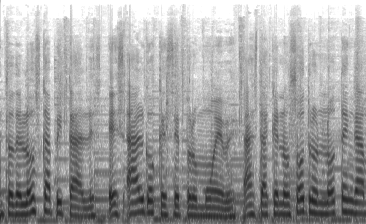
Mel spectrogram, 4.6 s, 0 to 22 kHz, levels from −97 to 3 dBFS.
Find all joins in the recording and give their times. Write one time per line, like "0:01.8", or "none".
0:01.2
0:03.0

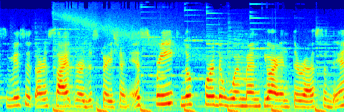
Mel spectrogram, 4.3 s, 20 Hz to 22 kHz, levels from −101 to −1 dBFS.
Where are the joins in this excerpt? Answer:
0:02.2
0:03.2

